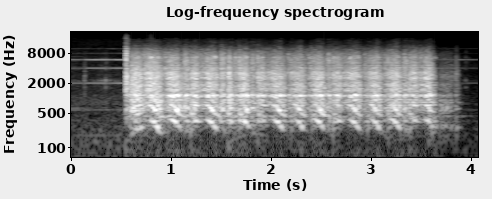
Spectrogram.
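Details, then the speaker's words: Volkswagen Beetle cranks steadily at a quick even rate for about three seconds without firing, with a pressure gauge fitted. The fuel pump never comes on because it gets no power; the pump itself is not necessarily faulty. "nothing all right guys so our fuel pump is not coming on it doesn't necessarily mean we have a bad fuel pump it's just that it ain't working ain't get power to anything"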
